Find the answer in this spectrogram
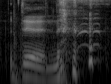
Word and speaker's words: Dune: pronounced with a soft D that almost sounds like Jew, but not quite. But it isn't a J though. Still a D kind of June.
